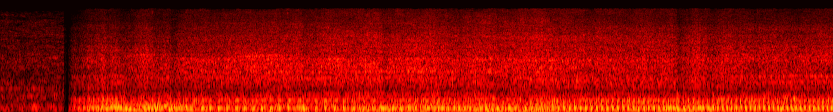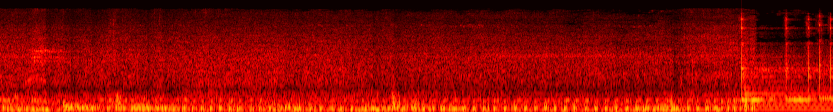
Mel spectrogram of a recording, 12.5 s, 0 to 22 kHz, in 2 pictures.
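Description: KTM RC 200's single-cylinder engine running steadily while the bike is ridden at cruising speed, coming in suddenly about half a second in.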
